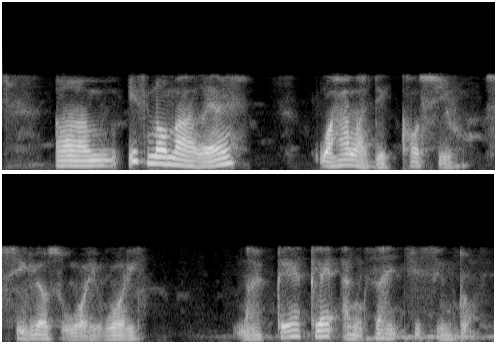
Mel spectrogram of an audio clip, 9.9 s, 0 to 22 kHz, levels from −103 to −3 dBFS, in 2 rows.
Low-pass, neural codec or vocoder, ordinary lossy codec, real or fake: 3.6 kHz; codec, 16 kHz, 2 kbps, FreqCodec, larger model; Opus, 64 kbps; fake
